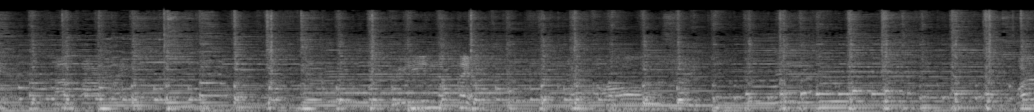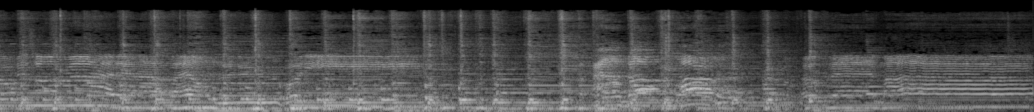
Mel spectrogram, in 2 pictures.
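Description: Live bluegrass band playing: banjo rolls over acoustic guitar and upright bass, with a lead singer. The tune closes on a long held chord near the end.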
